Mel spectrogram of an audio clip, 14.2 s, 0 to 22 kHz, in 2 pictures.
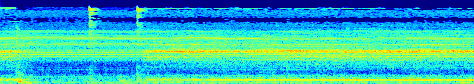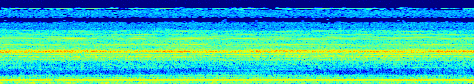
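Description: Pan motor of a SOAR977 PTZ camera running as the head turns steadily round horizontally: a steady motor hum with a higher whine, which comes up to full strength about two seconds in.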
